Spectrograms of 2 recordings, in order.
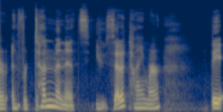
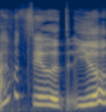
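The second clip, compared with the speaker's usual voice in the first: put-on Austrian accent, pitched way up; 10 semitones higher, 4 dB louder than usual. Playing psychoanalyst to a co-host, in a Sigmund Freud voice. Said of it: "I'm gonna stop doing the accent".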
